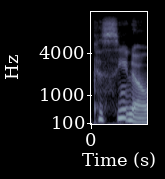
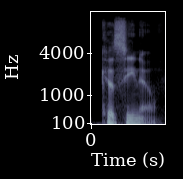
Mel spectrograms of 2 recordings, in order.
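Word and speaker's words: casinò: In modern Italian, if you pronounce casino without the accent, just the flat, unaccented word. Casino. Right. It actually carries a very negative connotation.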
